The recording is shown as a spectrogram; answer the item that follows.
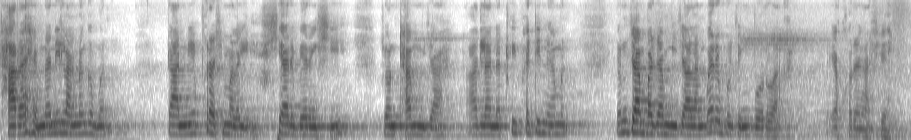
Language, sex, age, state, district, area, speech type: Bodo, female, 60+, Assam, Baksa, urban, spontaneous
